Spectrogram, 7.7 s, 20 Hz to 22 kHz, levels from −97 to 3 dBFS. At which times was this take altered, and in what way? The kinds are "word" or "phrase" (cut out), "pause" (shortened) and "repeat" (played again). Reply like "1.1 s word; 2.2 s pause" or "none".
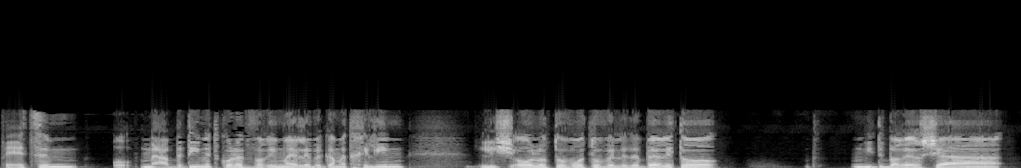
2.3 s word; 4.3 s word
